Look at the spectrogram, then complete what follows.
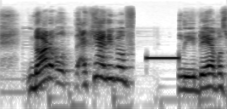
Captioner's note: beep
